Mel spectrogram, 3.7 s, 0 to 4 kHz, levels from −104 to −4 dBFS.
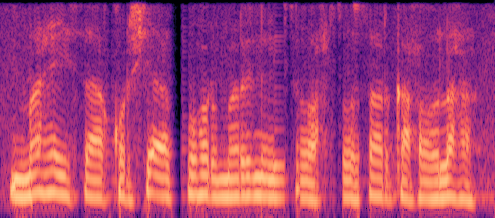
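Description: Throughout the clip there is gain pumping. The background swells by around 10 dB in each pause and drops under every loud syllable, most likely from gain set far too high with a fast limiter clamping down. On a waveform the envelope looks flattened. On a spectrogram the noise floor brightens between syllables. The room noise that rises in those gaps sits about 35 dB below the speech.

From 0.82 to 2.72 s there is repeated packet loss, which gives a robotic sound. Short holes arrive one after another, each filled by stretching the previous sound, and the longest gap is 77 ms. About a quarter of that stretch is patched this way, so it sounds choppy. The spectrogram shows smeared, repeated harmonic slices within a band that stops at 4 kHz, which fits a narrowband telephone codec.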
